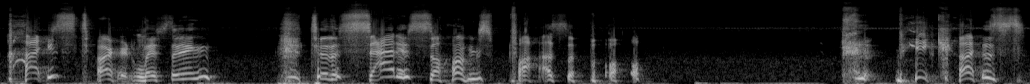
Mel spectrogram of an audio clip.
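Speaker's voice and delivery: high, slow words broken by real laughter; cracking up at yourself, high and drawn out; laughing through words. Real, not acted. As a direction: giggle your way through it, pitch way up. Laughs at own sad-song coping.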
